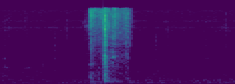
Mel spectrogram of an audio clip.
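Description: A paper page turns with a soft rustle.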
